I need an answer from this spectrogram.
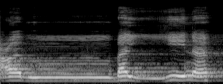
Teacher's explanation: यहाँ पर यहाँ पर भी इक़लाब हो रहा है तो नून को मीम से बदलकर गुन्ना और इख्फा के साथ में पढ़ेंगे। बय्यिना यहाँ पर वक्फ करेंगे तो ये गोलता हाय साकिना से बदल जाती है, तो इस तरह से पढ़ेंगे।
